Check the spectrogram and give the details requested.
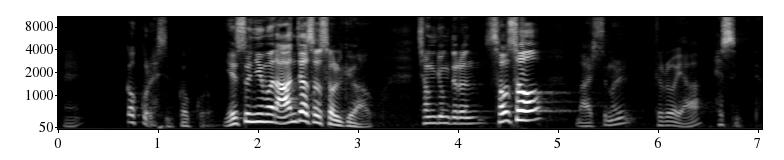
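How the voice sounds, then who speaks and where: A man pastor preaching a Sunday sermon, asking the congregation questions and swinging from loud exhortation to hushed near-whispers. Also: high voice, huge pitch swings, fairly quick. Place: church sanctuary. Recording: long church hall reverb.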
